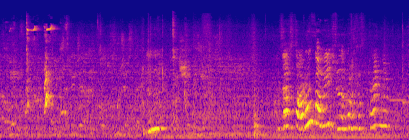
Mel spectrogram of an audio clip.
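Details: Seven-week-old Tibetan Mastiff puppy at Himaldog Kennel giving short, high, bending whimpers and yips in scattered bursts, clustered near the end, over a steady low hum, with people speaking Polish throughout.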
